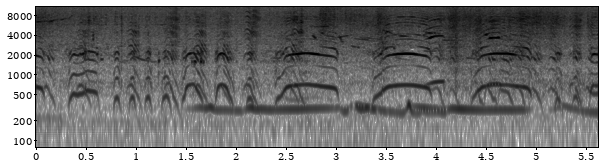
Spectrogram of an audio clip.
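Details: Greater prairie chickens displaying for breeding territory on a lek in Washington County, Kansas: a steady low moaning tone runs beneath repeated arched, whooping calls from several birds overlapping in a busy chorus.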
